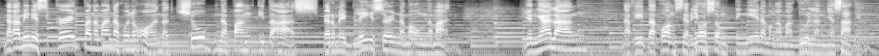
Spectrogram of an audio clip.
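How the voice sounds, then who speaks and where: A man with a fairly high voice reads a letter as a dramatic radio storyteller. Loud plucked guitar music plays under his scripted narration. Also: moderate pace.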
